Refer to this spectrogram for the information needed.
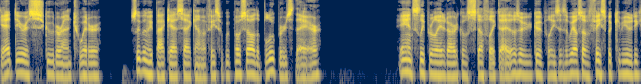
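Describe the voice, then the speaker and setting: A man's voice: mid-range voice, a bit bright, no room sound, studio quality. A man hosting a bedtime podcast, talking in a droning, meandering monologue with hesitant false starts. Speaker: podcast host.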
